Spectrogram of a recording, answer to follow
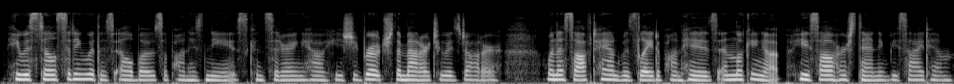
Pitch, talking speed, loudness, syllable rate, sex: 205 Hz, 235 wpm, -16 LUFS, 5.6 syllables/s, female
